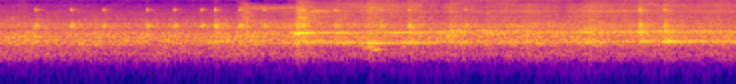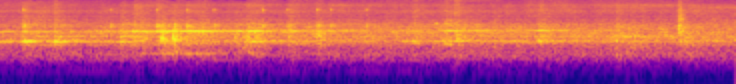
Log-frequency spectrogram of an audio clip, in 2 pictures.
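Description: Riding inside a Perth suburban electric train carriage: a steady running rumble with a whine joining in about three seconds in and rising slightly in pitch.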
